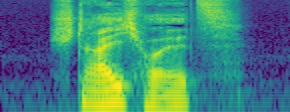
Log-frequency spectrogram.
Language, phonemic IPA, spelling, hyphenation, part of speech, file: German, /ˈʃtʁaɪ̯çˌhɔlt͡s/, Streichholz, Streich‧holz, noun, De-Streichholz.oga
- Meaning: match (device to make fire), matchstick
